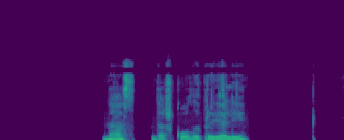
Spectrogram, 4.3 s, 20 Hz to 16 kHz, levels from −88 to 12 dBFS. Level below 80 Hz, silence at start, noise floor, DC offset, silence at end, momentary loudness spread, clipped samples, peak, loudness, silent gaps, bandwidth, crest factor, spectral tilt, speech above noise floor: -76 dBFS; 1.3 s; under -90 dBFS; under 0.1%; 0.4 s; 10 LU; under 0.1%; -14 dBFS; -30 LUFS; 1.70-1.88 s, 3.12-3.89 s; 9.4 kHz; 18 dB; -5.5 dB/octave; over 61 dB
